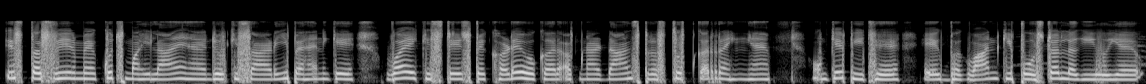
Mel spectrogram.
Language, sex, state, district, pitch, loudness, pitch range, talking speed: Hindi, female, Bihar, Jamui, 245 Hz, -15 LUFS, 235-265 Hz, 165 wpm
